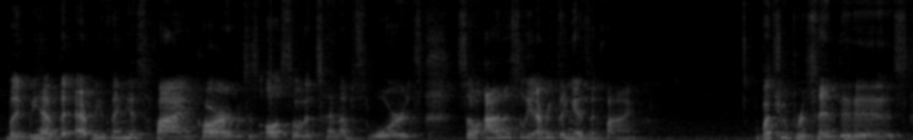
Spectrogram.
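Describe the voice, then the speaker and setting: Sleepy woman doing a tarot reading, slangy and chatty, bright voice, roomy echo. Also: mid-range voice, slight background noise. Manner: chatty, slangy, addresses viewers as y'all. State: tired, up late. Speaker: tarot reader. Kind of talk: casual pick-a-pile tarot reading. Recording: echoey room, faint ambience.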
